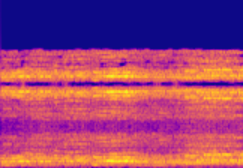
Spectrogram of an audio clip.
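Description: Catholic community choir of men and women singing together, holding sustained notes.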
